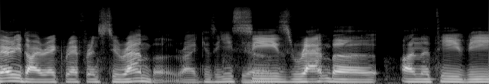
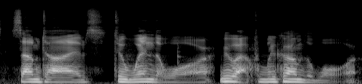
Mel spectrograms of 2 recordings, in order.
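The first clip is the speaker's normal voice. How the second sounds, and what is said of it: Poor imitation of another person's voice. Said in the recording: “That's not a very good Sylvester Stallone impersonation.”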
